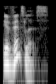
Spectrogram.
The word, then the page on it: eventless: British English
